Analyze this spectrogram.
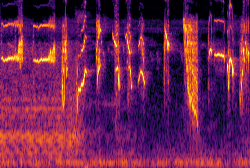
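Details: Ngriwik-type Oriental magpie-robin song aimed at making quiet birds sing: two level high whistles, then a series of short harsh downslurred notes and a broad raspy squawk, repeated roughly every half second.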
